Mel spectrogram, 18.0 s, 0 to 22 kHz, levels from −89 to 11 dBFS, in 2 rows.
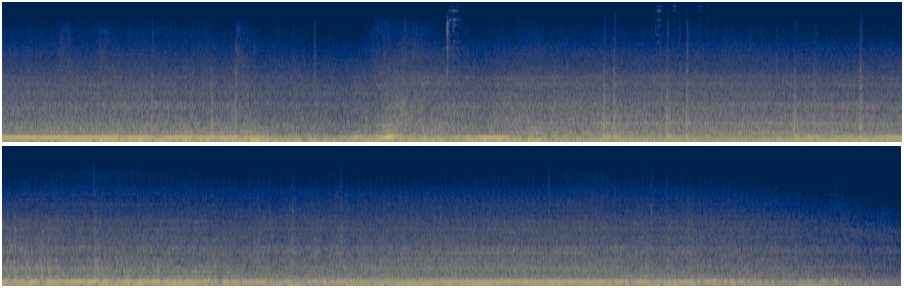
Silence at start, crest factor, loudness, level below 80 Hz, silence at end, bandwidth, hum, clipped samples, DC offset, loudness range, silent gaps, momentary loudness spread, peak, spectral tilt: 0 s; 16 dB; -23 LUFS; -26 dBFS; 0.05 s; 4.9 kHz; none; under 0.1%; under 0.1%; 5 LU; none; 9 LU; -6 dBFS; -10 dB/octave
